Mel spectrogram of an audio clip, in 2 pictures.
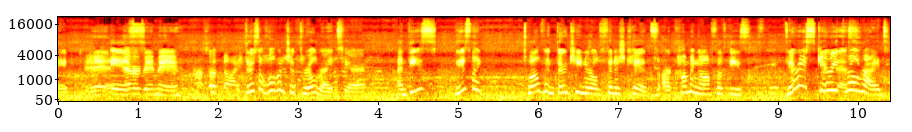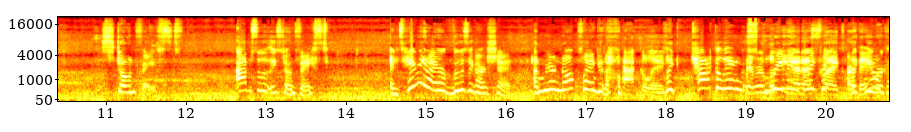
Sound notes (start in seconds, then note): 1.9 hoots; 11.1 hoots; 18.1 hoots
